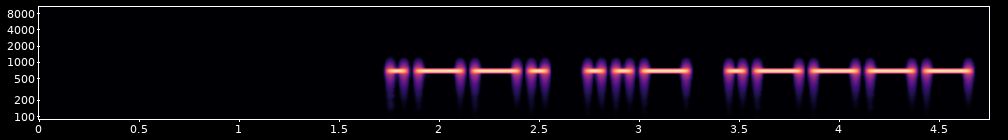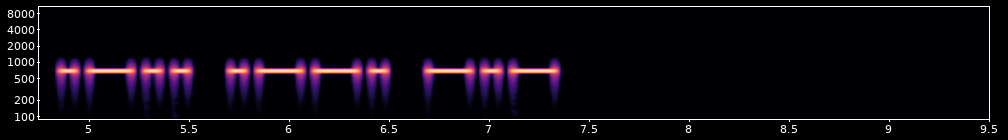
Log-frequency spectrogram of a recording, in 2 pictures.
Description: Morse code, heard as a keyed tone, about 17 wpm, 700 Hz. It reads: PU1LPK
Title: DXCC-100 Call Signs - 6 Characters - 17wpm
